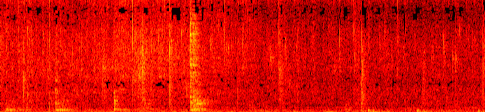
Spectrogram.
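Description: Onion frying in a pan gives a dense, close sizzle broken by scraping stir strokes and a few louder clatters, with no voices present.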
